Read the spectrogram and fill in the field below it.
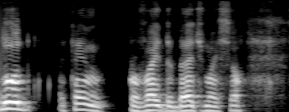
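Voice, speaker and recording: A man with a Portuguese accent and a dark, mellow tone, at a moderate pace with ordinary pitch variation. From Brazil. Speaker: AI risk management expert and trainer. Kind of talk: webinar Q&A. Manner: halting, many repetitions.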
